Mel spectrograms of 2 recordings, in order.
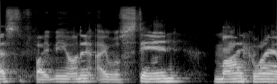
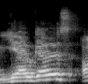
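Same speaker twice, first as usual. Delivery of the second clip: excited; 7 semitones higher, 6 dB louder, slower than usual. Real, not acted. Excitedly recalling a snack.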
